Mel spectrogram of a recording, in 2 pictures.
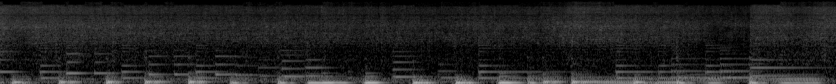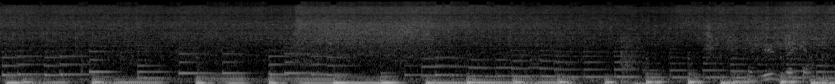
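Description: Steaks sear in a pan with a loud, continuous sizzle and hiss that runs throughout, with rhythmic pulsing and tonal background sound underneath.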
